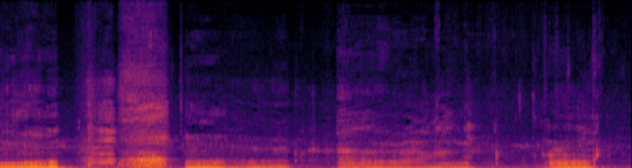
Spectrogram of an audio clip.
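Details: Low guttural growls from Pumba, a caracal feeding on chicken wings, in four or five loud rumbling bursts, each under a second long, with brief quiet breaths between.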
